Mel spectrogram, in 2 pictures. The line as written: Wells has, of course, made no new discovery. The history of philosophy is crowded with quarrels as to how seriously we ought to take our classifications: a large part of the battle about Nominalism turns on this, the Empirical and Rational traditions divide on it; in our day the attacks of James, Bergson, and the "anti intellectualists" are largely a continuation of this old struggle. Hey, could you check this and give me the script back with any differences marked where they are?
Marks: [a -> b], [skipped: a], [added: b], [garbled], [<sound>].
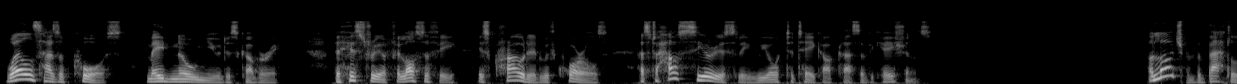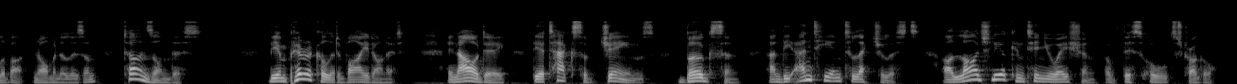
Wells has, of course, made no new discovery. The history of philosophy is crowded with quarrels as to how seriously we ought to take our classifications: a large [skipped: part] of the battle about Nominalism turns on this, the Empirical [skipped: and Rational traditions] divide on it; in our day the attacks of James, Bergson, and the "anti intellectualists" are largely a continuation of this old struggle.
